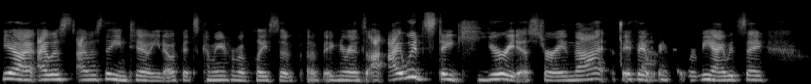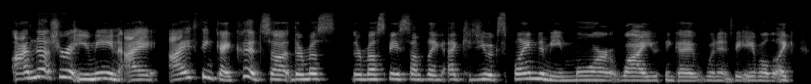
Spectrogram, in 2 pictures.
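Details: Adult woman; ordinary speech.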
